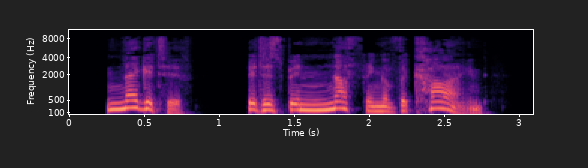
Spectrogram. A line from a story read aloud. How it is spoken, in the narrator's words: the commendatore said curtly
